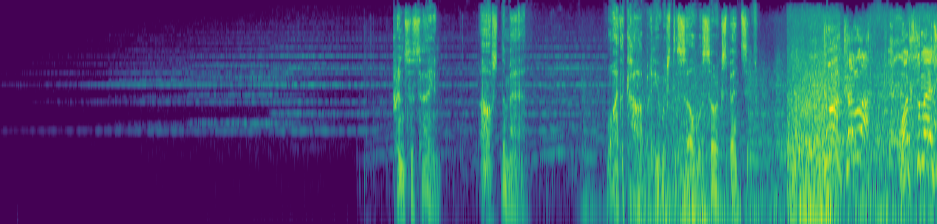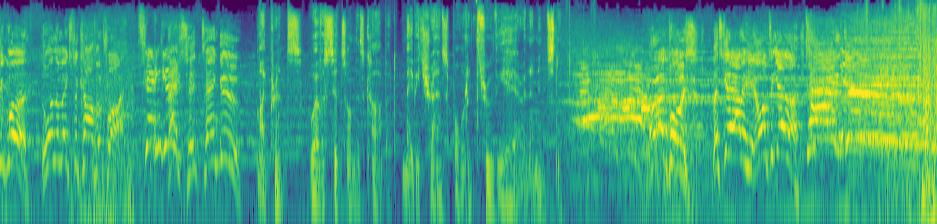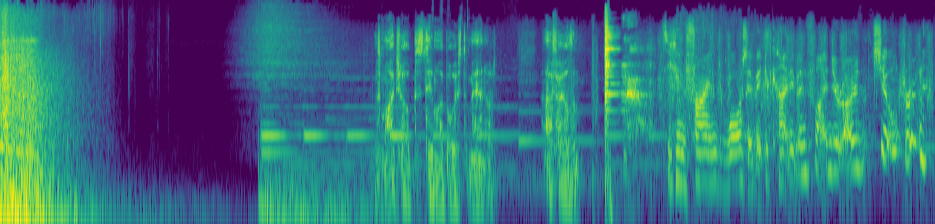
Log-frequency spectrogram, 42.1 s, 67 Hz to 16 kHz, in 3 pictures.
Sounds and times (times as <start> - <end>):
Music: 0.3 - 28.6, 31.7 - 42.1.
